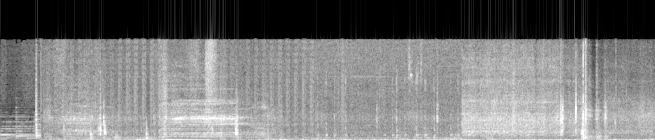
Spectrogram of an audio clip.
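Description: Background electronic music cuts off just after the start, leaving the steady rumble of road and wind noise in a moving car. A few sharp knocks and a brief low hum come through near two seconds in.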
